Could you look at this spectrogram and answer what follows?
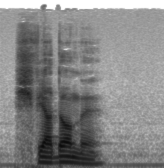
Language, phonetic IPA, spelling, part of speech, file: Polish, [ɕfʲjaˈdɔ̃mɨ], świadomy, adjective, Pl-świadomy.ogg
